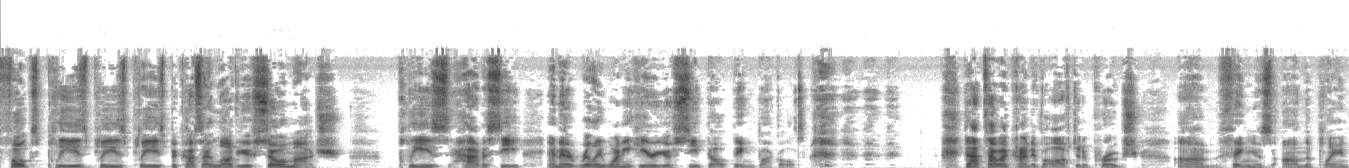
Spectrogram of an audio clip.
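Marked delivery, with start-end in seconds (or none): 0.0-8.0 mock pleading public-address announcer voice. Retelling an announcement over the plane's pa to standing passengers, imitating a pleading announcement. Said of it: "I just grab the P A real quick and go".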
